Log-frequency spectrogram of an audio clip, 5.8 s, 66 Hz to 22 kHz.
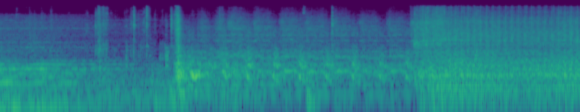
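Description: The air-cooled flat-four engine of a 1978 Volkswagen Westfalia van being started with the key. The starter cranks for about two seconds, and the engine catches about four seconds in and runs.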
